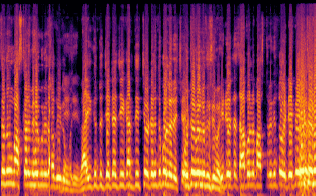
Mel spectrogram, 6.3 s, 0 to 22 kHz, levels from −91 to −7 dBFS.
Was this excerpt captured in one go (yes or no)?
yes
